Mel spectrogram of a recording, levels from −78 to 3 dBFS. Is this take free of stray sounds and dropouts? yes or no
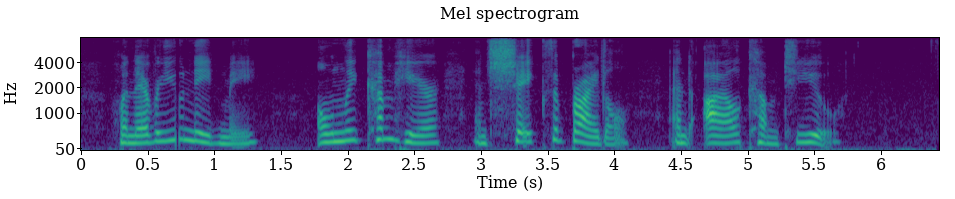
no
